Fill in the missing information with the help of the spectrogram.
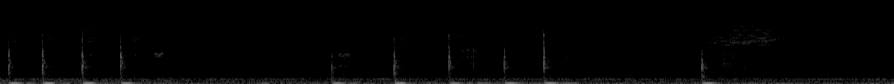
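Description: A white chalk stick writes and draws long lines on a small, solid, wood-framed flat chalkboard. Ten sharp taps of the chalk against the board come in quick, uneven bursts, some followed by short, bright scratching strokes and one longer rasping rub near the end, all over a steady low hum.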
